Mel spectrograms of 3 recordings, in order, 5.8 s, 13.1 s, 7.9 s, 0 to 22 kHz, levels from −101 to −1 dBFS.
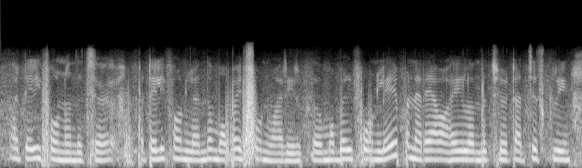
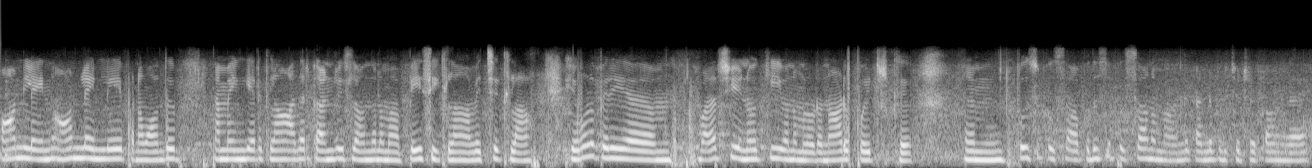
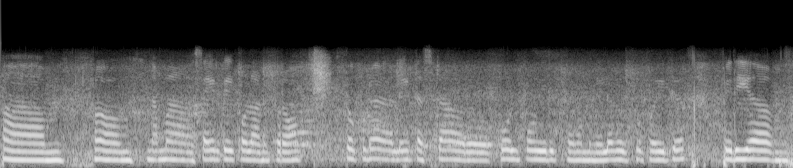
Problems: none marked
